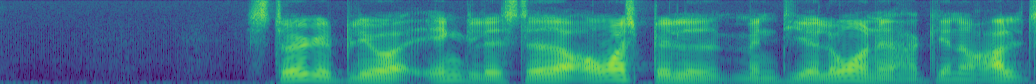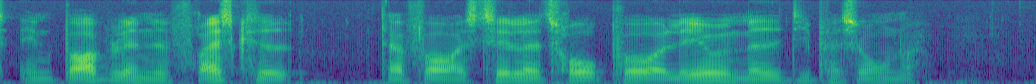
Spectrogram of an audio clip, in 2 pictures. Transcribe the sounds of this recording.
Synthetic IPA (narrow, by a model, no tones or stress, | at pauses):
sd̥øɡ̥ð̩ˠb̥liʊ̰ɐʔeŋ̰ɡ̥l̩d̥əsd̥eːð̞ˠɐɒʊɐsb̥e̝l̰ð̞̩ˠmend̥iælo̝̰ːɐnəɦɑ̈ɡ̥enəʁal̰d̥e̝nb̥ɒ̽b̥lənəfʁɛsɡ̥he̝ð̰ˠ | d̥ɑ̈fɒ̰ːɒ̽st͡sʰe̝læt͡sʰʁo̝̰ːpʰɒ̽ɒle̝ːʊəmeð̞ˠd̥ipʰæɐso̝̰ːnɐ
